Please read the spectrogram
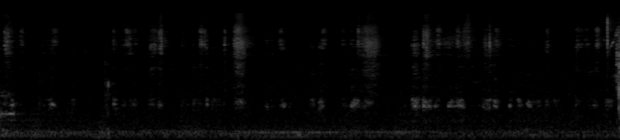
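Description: Felt-tip marker pen writing on paper: faint, short strokes in quick, irregular succession as a line of words is written.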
